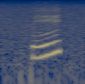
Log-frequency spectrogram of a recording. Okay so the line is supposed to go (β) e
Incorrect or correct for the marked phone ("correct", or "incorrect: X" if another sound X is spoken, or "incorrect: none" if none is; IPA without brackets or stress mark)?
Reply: incorrect: p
